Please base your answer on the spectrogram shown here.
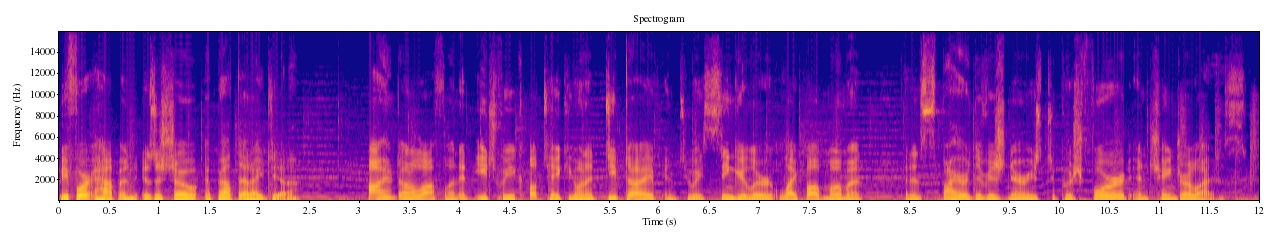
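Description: A woman hosting a podcast, reading a scripted introduction in a measured, announcer-like way and interviewing a guest. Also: lowish voice, expressive, vocal fry, a little mellow, soft background music. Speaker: podcast host.

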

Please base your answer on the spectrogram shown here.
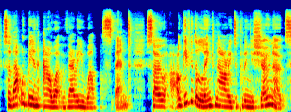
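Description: A middle-aged woman from Liverpool, England, with an English accent blended with Australian, explaining sales techniques upbeat as a podcast guest. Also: medium pitch. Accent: English mixed with Australian. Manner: upbeat, explanatory, acts out inner voices. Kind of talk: podcast interview.

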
